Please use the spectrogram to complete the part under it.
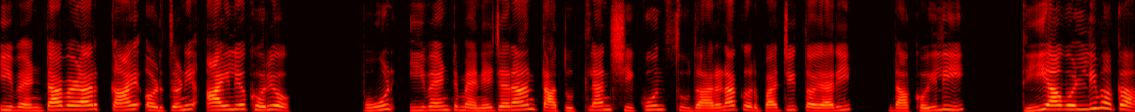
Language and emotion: Goan Konkani, happy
